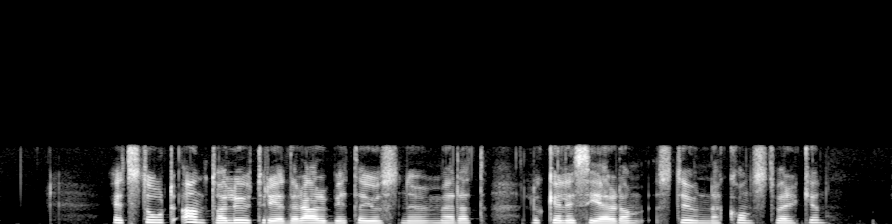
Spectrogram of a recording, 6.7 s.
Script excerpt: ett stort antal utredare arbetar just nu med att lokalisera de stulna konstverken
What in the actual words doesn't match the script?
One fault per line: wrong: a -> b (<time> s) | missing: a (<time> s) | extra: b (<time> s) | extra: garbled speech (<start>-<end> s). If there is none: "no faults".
no faults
